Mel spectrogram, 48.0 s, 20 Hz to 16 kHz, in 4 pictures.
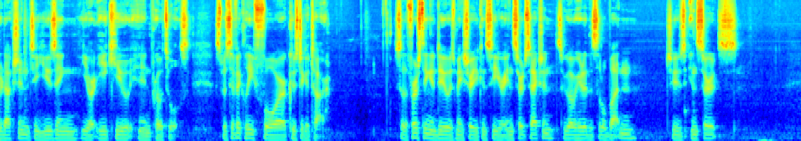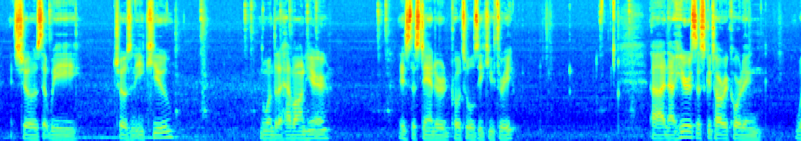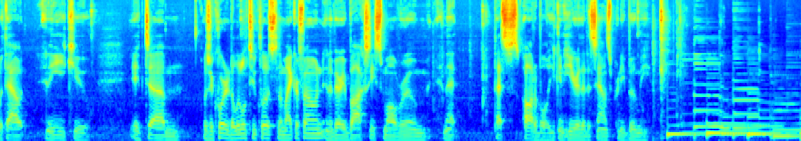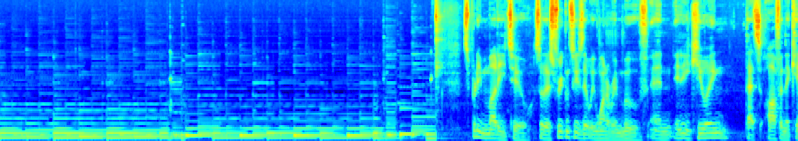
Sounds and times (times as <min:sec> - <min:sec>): Speech: 0:00.0 - 0:05.0, 0:05.8 - 0:11.2, 0:12.2 - 0:14.8, 0:15.9 - 0:17.0, 0:18.0 - 0:19.9, 0:21.8 - 0:33.8, 0:43.0 - 0:48.0
Acoustic guitar: 0:34.0 - 0:43.0.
